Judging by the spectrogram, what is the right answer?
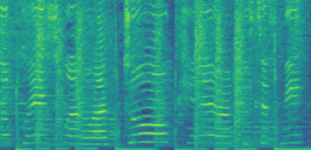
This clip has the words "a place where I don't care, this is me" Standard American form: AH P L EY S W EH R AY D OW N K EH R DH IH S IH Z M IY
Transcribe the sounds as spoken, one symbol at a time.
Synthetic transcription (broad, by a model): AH P L EY S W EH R AY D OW K EH R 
